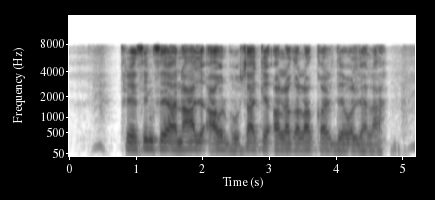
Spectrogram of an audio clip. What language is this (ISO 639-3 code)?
bho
